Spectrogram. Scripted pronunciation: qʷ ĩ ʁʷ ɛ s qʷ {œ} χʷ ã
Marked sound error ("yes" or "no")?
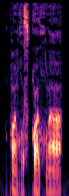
yes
